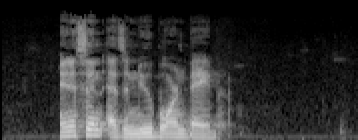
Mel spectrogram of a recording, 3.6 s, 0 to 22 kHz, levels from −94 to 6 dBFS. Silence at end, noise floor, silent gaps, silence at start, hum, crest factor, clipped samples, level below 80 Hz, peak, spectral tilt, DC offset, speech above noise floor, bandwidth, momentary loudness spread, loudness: 1.35 s; -62 dBFS; none; 0.6 s; none; 16 dB; under 0.1%; -50 dBFS; -2 dBFS; -6 dB/octave; under 0.1%; 46 dB; 13.5 kHz; 7 LU; -16 LUFS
